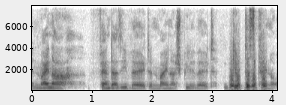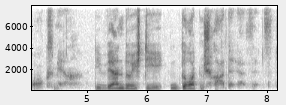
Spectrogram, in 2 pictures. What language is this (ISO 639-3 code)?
deu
